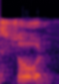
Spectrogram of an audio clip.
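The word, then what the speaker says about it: sword: है वो है साइलेंट है, ठीक है, तो साइलेंट लेटर की तरह काम आता है ये आंसर। नेक्स्ट है सोड, जिसमें डब्लू को सोड बोलते हैं, सोड मीन्स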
